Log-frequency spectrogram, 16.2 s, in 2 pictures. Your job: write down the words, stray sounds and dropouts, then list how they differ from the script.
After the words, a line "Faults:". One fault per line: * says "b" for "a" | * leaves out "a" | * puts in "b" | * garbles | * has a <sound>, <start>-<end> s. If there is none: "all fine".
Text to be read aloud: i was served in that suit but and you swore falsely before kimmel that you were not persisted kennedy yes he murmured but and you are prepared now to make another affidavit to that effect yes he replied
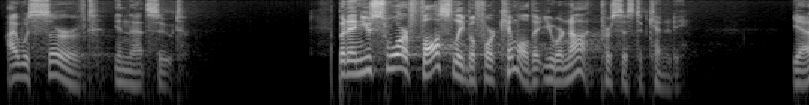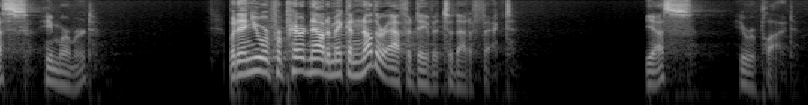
i was served in that suit but and you swore falsely before kimmel that you were not persisted kennedy yes he murmured but and you were prepared now to make another affidavit to that effect yes he replied
Faults:
* says "were" for "are"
